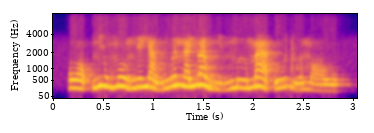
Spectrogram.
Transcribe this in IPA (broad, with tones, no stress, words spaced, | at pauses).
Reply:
ʋɔː˧˩p̚ɲi˥˨wmoː˥˨ŋe˧˥ ja˧˩wŋu˧˥ə̯na˧˥jʋa˥˨w ɲe˩˧ŋmɯː˧maː˥˨ ʔuː˧˥du˩˧ə̯ mɔː˩w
